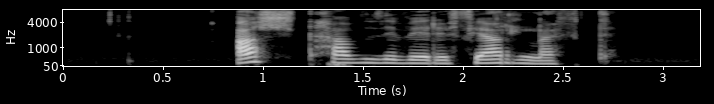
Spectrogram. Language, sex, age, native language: Icelandic, female, 20-29, Icelandic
